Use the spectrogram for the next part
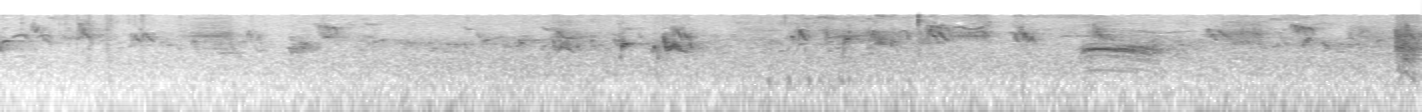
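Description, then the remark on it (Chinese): A male long-tailed langur, up in a tree, gives alarm screams warning of approaching danger, ringing out in sharp, harsh bursts, the loudest near the middle and toward the end, over a steady wash of chirping birdsong and forest hiss. “它发出了一种特别的尖叫声，这代表警报拉响，危险正在逼近。”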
